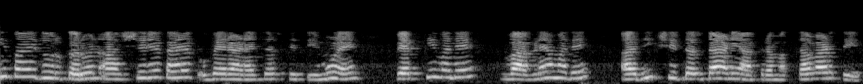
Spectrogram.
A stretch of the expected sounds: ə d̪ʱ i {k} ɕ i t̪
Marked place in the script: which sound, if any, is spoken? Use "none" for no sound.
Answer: k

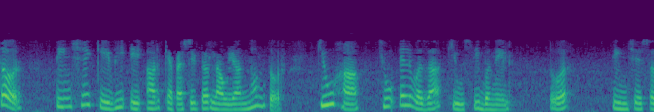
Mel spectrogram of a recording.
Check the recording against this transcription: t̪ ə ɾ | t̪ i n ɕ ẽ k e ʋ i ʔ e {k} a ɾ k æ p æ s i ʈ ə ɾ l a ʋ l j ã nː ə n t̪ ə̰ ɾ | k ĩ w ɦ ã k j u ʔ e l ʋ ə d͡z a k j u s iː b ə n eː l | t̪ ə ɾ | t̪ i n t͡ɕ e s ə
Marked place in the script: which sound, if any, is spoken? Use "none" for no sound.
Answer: ʔ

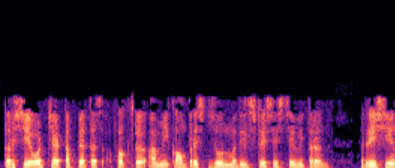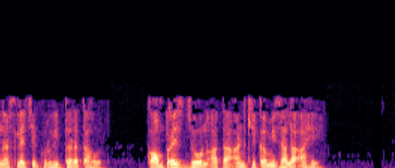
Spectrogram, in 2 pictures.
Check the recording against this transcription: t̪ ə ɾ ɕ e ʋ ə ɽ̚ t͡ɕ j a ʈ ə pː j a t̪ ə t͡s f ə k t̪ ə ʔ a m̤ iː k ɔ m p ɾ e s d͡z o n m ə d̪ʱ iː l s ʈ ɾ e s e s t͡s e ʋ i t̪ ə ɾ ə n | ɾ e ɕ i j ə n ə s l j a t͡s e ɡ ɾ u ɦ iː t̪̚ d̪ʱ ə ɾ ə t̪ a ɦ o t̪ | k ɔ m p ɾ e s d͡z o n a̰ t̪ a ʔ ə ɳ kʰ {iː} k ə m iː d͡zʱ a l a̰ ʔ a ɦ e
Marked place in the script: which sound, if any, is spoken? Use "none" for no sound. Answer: iː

